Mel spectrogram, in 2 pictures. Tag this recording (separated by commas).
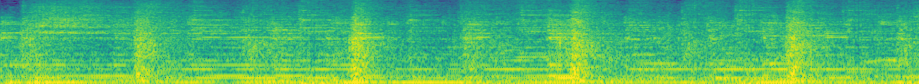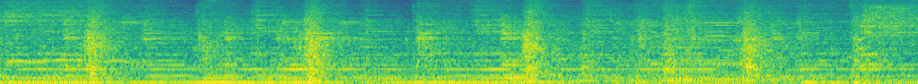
Music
